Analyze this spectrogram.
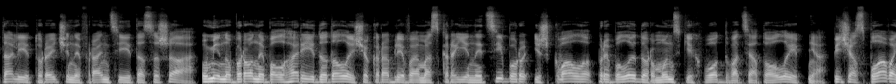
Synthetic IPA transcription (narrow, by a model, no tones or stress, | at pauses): t̪ɑlʲijit̪ʊɾɛt͡ʃːɪnɪfɾʔɑnʲt͡sʲijit̪ɐseʃeɑ̰ʊmʲinɔbɔɾɔnɪbɐlˠɦɑɾʲijid̪ɔd̪ɐlˠɪʃt͡ʃɔkɔɾɐblʲiʋɛɛmɛskɾɐjinɪt͡sʲibɔriʃkʋɑlˠpɾɪbʊlˠɪd̪ɔɾɔmunʲsʲkʲɪxʋɔd̪̚d̪ʋɐt͡sʲːat̪ɔɦɔlˠɪpnʲɐ̰pʲit͡ʃɑsplˠɑʋɐ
